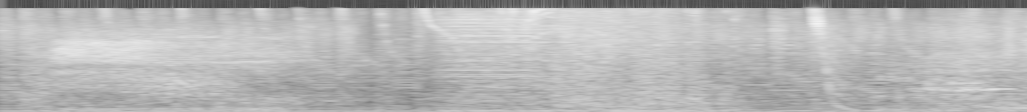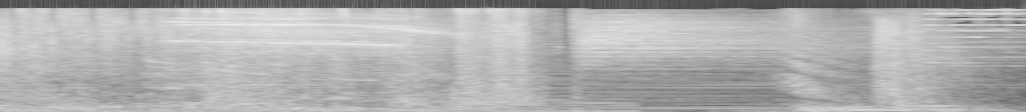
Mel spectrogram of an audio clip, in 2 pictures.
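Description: Cartoon robot-combining sequence: mechanical clanks, crashes and whooshes over dramatic background music, with a last loud hit near the end.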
